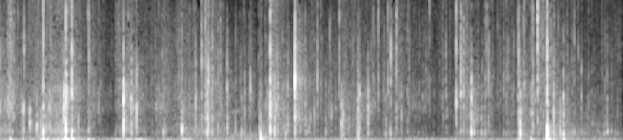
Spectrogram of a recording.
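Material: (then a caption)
Plastic. Long nails scratch and tap across the textured plastic face of an empty white padded bubble mailer. Soft, dry crinkling scrapes and light clicks repeat steadily, with a few sharper, louder taps standing out near the start and end.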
